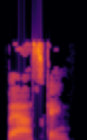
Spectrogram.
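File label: "basking", British English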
